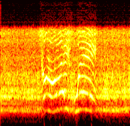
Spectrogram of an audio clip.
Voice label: eng right wing mood low, speech eng; War Thunder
